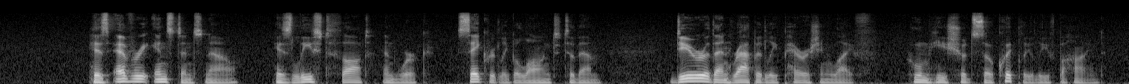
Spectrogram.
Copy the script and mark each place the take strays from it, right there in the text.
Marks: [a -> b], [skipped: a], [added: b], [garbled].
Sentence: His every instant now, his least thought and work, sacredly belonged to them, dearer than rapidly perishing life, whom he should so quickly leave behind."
His every instant now, his least thought and work, sacredly belonged to them, dearer than rapidly perishing life, whom he should so quickly leave behind."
